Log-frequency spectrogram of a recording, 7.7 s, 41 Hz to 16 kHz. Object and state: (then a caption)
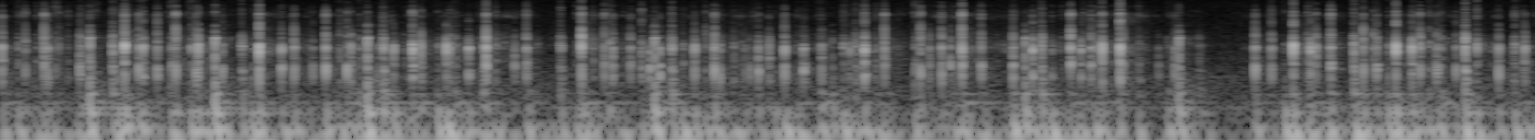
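Plastic mechanical keyboard. Fingertips of both hands type steadily on a compact pink-and-cream plastic mechanical keyboard with thick XDA-profile keycaps, Gateron Yellow switches and a polycarbonate plate, resting on a desk mat. A fast, continuous stream of short, crisp keystrokes sounds bright, centered around 2 kHz, with a soft low thud under each press. The typing pauses briefly near the six-second mark.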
